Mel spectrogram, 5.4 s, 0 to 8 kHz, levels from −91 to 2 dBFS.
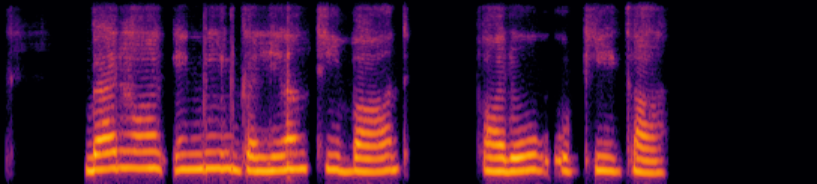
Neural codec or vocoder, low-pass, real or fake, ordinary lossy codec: codec, 32 kHz, 1.9 kbps, SNAC; 7.2 kHz; fake; Opus, 24 kbps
